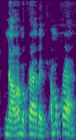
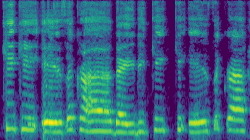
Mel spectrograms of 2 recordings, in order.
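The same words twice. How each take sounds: First: Said in the usual way. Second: Slow, drawn-out playful chant; higher, slow mock announcement; teasing singsong. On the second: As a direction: stretch it out like a playground taunt. Playful teasing singsong about herself.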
